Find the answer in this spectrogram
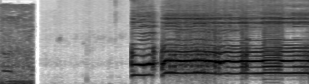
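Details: Crowing rooster, a brief noisy sound, then silence, then a loud, even, sustained crow with a short break after its opening note, held steady to the end.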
